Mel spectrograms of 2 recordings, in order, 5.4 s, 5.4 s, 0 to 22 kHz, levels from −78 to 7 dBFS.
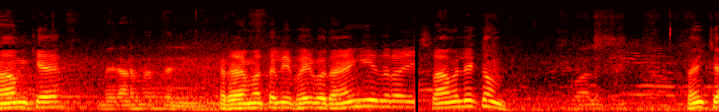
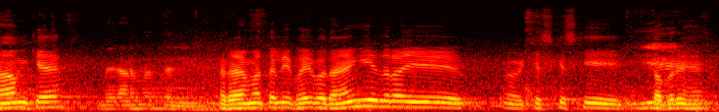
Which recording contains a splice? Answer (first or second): first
